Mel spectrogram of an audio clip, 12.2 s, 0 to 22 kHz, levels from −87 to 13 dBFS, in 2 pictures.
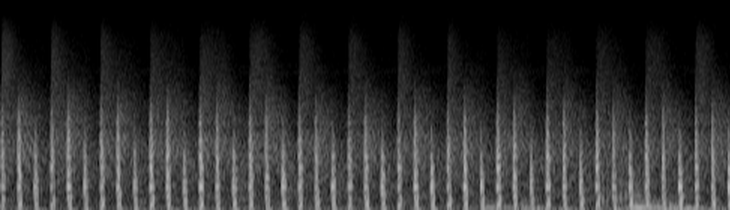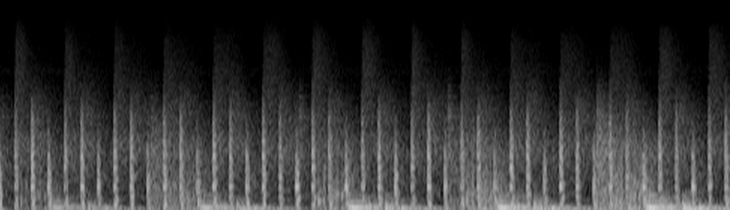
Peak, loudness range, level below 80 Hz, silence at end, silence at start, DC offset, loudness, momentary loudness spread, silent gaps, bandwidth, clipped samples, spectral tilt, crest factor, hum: -6 dBFS; 4 LU; -26 dBFS; 0 s; 0 s; under 0.1%; -26 LUFS; 7 LU; none; 6.8 kHz; under 0.1%; -9 dB/octave; 18 dB; none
